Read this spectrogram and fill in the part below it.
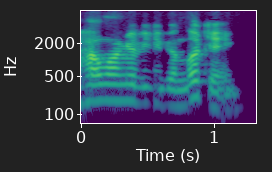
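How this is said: It has a questioning, rising tune. "That's that's a question tonality"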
